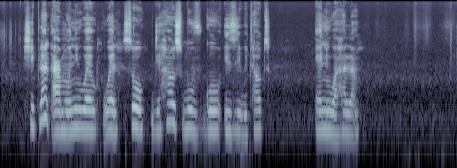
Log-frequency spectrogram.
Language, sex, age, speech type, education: Nigerian Pidgin, female, 15-29, spontaneous, secondary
